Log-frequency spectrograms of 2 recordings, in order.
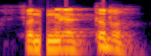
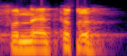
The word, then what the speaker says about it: fenêtre: The E, the last E there is not pronounced because in French, naturally, the last letters are never pronounced. A window is what? Fenêtre, fenêtre. Say fenêtre.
